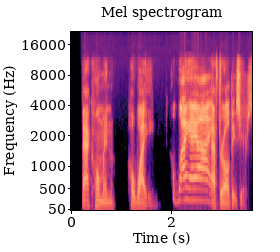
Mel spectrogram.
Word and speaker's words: Hawaii: is there really Hawaii it's like Hawaii yeah well there's apostrophe so it makes sense yeah never thought about that Hawaii Hawaii that's how they say it yes that's how they say in the native is Hawaii anyways what do I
